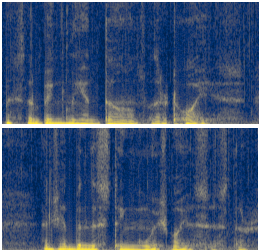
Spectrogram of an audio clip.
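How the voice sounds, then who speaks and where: A man from the Netherlands reading a novel aloud in a soft, hushed ASMR style on a close microphone. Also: deep voice, animated, normal speed, slight background noise. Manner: soft, hushed, often whispered.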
